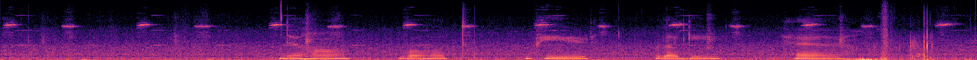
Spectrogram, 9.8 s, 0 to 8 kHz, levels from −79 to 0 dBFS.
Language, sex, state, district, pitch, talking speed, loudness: Hindi, female, Punjab, Pathankot, 190 Hz, 35 wpm, -18 LUFS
